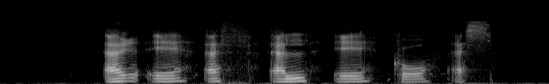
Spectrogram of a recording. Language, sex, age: Norwegian, male, 33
